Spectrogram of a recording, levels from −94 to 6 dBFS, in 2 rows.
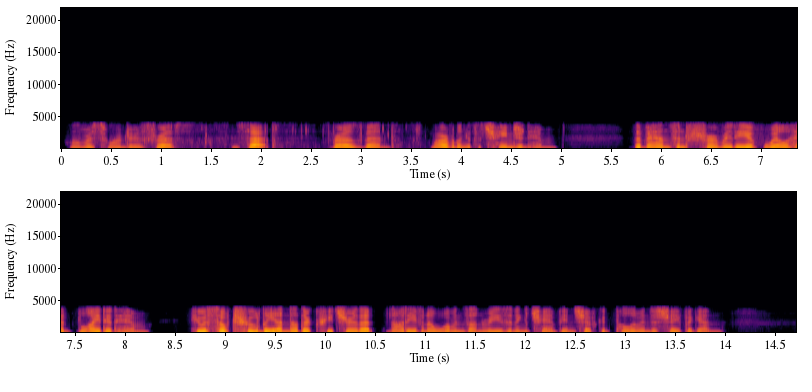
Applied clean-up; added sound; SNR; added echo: neural separator model SepFormer WHAM!.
